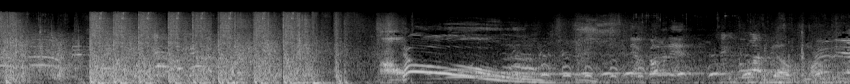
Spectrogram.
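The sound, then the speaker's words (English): Gunfire in a TV drama scene where police shoot a fleeing suspect: dense, rapid bursts of shots mixed with loud voices, followed by a short gap and then more shouting and noise. “Earn and Paperboy are stopped by police and witness the shooting of a fleeing suspect”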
